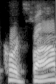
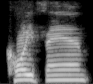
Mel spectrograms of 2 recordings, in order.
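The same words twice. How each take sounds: First: The name is said with a non-American pronunciation. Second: The name is said with an American pronunciation. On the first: The speaker calls it right. "I think it's pronounced Fam" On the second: The speaker calls it wrong. "I've been Americanizing it all this time"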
